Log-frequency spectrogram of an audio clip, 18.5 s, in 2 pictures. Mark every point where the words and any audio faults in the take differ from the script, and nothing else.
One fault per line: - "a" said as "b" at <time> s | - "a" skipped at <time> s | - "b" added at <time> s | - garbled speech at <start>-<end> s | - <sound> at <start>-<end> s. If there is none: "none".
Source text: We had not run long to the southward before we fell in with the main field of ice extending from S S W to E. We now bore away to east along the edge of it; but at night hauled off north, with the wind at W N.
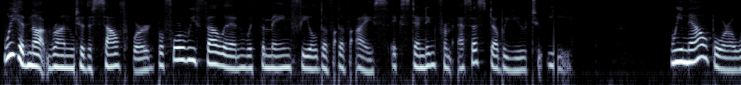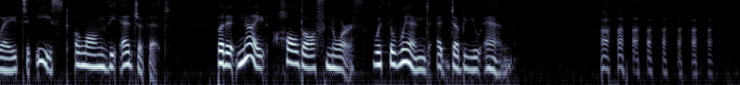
- "long" skipped at 0.9 s
- "of" added at 4.2 s
- dropout at 6.9-7.0 s
- laugh at 16.7-18.2 s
